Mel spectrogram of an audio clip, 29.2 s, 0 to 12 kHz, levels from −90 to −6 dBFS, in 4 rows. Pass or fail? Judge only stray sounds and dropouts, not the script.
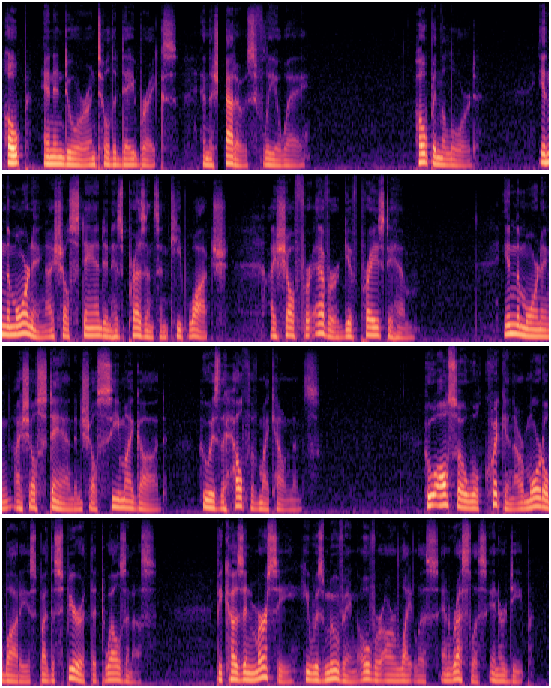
fail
